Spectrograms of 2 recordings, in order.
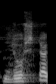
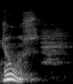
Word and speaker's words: জোশ: আর জোশ, জোশটা কিন্তু আসলে জোশ নয়, আসলে উচ্চারণ হচ্ছে জুস, মানে হচ্ছে স্টিউ করা কোনো কিছু, মানে ঘিতে কোনো কিছু স্টিউ করা, সেই জিনিসটাই হচ্ছে রোগান জোশ।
